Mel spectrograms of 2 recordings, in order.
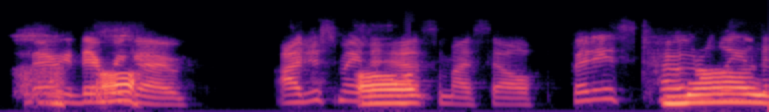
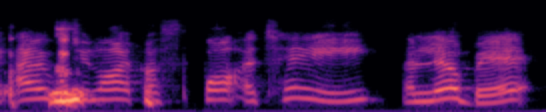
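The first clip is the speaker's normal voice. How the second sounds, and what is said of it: Put-on English accent, slow. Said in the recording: “when you do an English accent ... it has like that southern twang to it almost, as slow.”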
